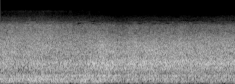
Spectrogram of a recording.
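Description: A multi-storey reinforced-concrete building collapsing during demolition: a loud, continuous rumble of falling concrete and rubble, steady throughout.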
